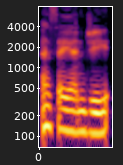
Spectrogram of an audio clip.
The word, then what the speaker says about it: Sangiovese: I can't pronounce this word. Sangiovese. That's Sangiovese.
